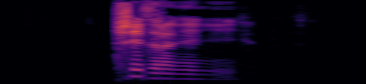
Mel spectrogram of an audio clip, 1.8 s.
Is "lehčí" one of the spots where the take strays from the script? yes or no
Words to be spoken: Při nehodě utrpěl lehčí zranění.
yes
